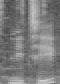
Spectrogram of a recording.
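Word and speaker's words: 日: el de sol, que en chino se dice R, ¿no? En japonés Depende. Depende del contexto, se puede pronunciar totalmente distintos. Entonces, por un lado tenemos, por ejemplo, se puede decir Nichi, que es para, que significa día, ¿no?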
